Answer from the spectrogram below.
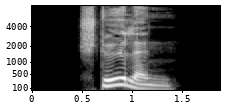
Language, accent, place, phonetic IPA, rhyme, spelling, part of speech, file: German, Germany, Berlin, [ˈʃtøːlən], -øːlən, stöhlen, verb, De-stöhlen.ogg
- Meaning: first/third-person plural subjunctive II of stehlen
